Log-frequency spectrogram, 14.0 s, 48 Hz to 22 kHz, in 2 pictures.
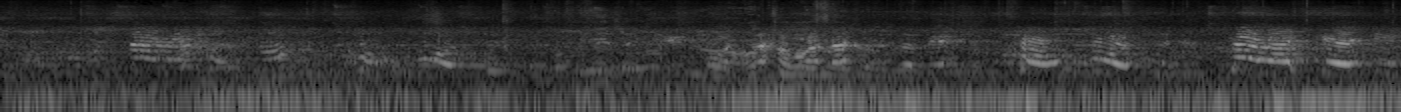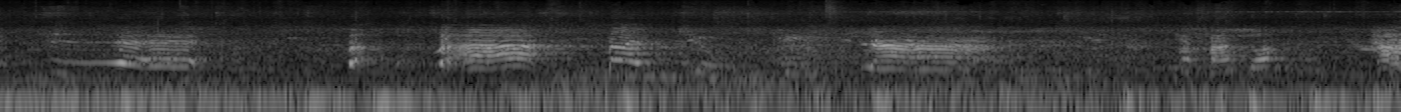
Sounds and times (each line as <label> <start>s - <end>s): Traffic Sound 0.0s - 14.0s
Various shops voices 0.0s - 14.0s
walking on the Road 0.0s - 14.0s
